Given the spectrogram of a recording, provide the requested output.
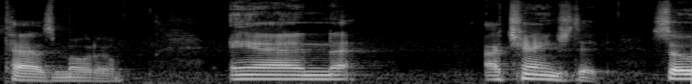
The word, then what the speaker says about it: Tasmota: And Tasmoto is always pronounced Tasmoto.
